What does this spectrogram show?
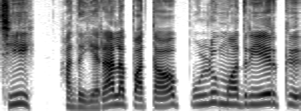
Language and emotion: Tamil, disgusted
